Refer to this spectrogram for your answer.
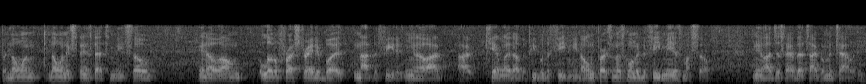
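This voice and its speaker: A man talks fairly quickly at a fairly low pitch, with fairly even intonation. Audible room echo and noticeable background noise surround him. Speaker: amateur bodybuilder. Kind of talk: video diary. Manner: slightly slurred speech.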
